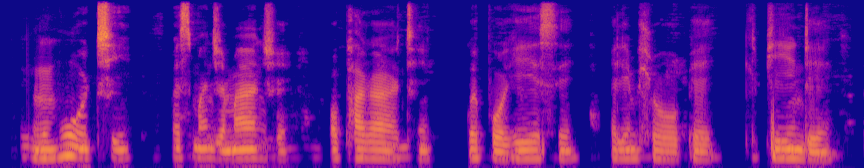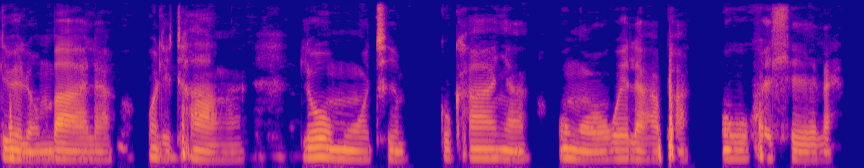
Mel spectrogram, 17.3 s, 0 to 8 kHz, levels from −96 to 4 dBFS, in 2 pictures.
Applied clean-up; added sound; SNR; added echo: none; none; none; none.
